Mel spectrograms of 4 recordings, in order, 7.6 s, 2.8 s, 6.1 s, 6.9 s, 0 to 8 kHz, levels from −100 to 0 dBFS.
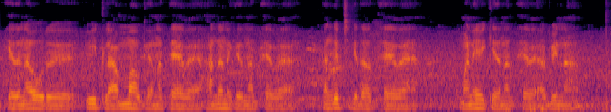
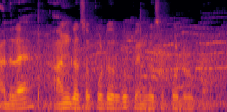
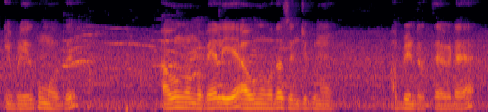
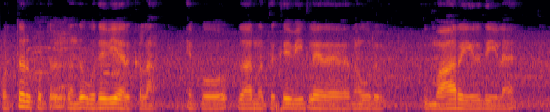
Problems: background sounds at intervals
